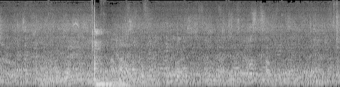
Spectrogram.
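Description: An electric guitar plays loudly through amplifiers in a large echoing hall.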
